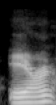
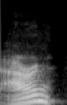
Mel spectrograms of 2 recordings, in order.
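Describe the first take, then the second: First: The first vowel sounds like an 'e' vowel. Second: The first vowel sounds like a hard 'a' vowel. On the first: The speaker calls it wrong. "it's A's, not E's" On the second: The speaker calls it right. "hard A's, not soft A's"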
